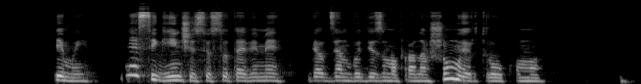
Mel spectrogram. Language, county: Lithuanian, Vilnius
